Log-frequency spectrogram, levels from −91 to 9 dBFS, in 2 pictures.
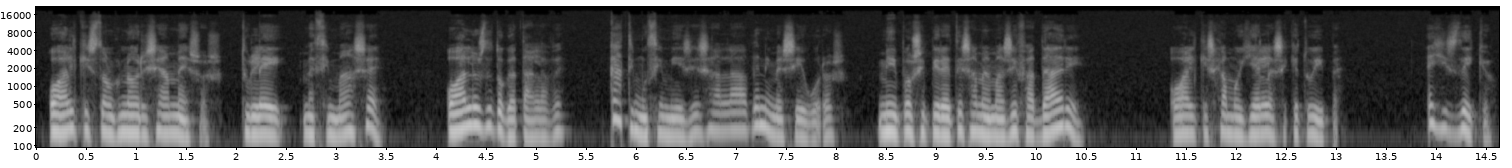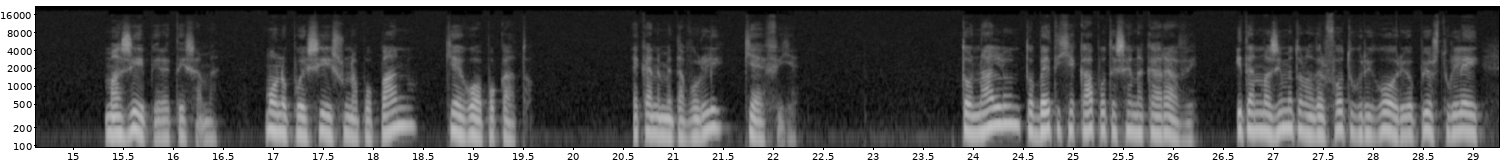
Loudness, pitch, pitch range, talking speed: -25 LUFS, 160 Hz, 145-175 Hz, 135 wpm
